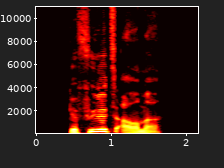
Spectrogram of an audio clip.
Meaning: inflection of gefühlsarm: 1. strong/mixed nominative/accusative feminine singular 2. strong nominative/accusative plural 3. weak nominative all-gender singular
- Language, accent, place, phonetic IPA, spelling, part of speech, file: German, Germany, Berlin, [ɡəˈfyːlsˌʔaʁmə], gefühlsarme, adjective, De-gefühlsarme.ogg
